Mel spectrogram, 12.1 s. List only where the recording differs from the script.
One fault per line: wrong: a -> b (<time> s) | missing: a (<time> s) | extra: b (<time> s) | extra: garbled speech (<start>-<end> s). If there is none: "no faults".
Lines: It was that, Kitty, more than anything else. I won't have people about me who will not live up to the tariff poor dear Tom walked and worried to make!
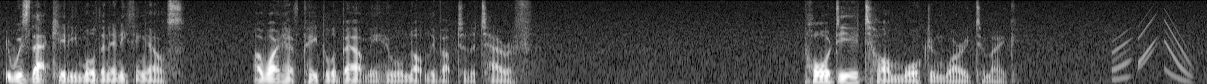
no faults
